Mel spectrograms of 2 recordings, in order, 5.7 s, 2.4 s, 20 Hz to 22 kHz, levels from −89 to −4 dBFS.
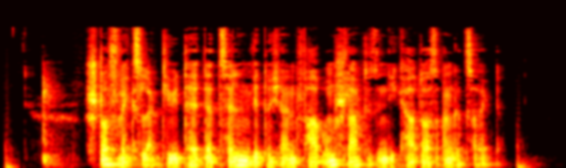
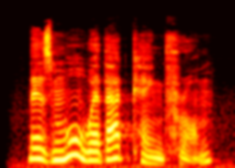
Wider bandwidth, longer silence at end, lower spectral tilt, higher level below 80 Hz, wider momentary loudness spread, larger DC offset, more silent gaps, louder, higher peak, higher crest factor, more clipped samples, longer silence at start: about the same, 11.5 kHz vs 12.5 kHz; first, 0.45 s vs 0.25 s; about the same, -4.5 dB/octave vs -3.5 dB/octave; first, -36 dBFS vs -54 dBFS; about the same, 14 LU vs 14 LU; neither; neither; about the same, -17 LUFS vs -15 LUFS; about the same, -2 dBFS vs 0 dBFS; about the same, 18 dB vs 16 dB; neither; second, 0.05 s vs 0.3 s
